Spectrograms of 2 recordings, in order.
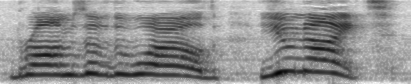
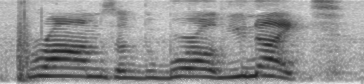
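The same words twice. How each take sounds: First: Higher and louder, rising call; rallying cry. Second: Said in the usual way. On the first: Acted. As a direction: proclaim the spell. Harry's rallying spell.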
